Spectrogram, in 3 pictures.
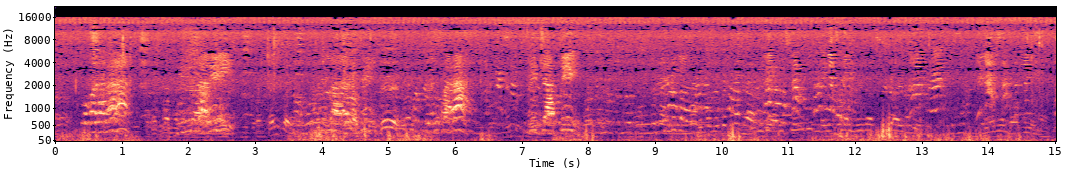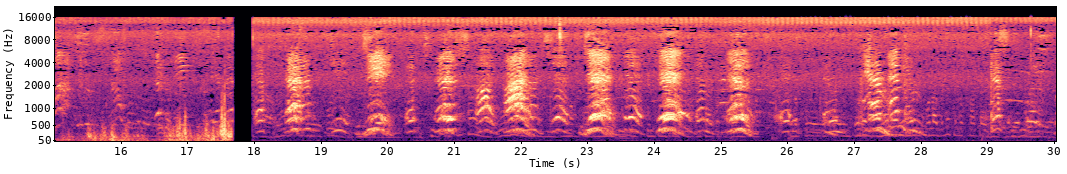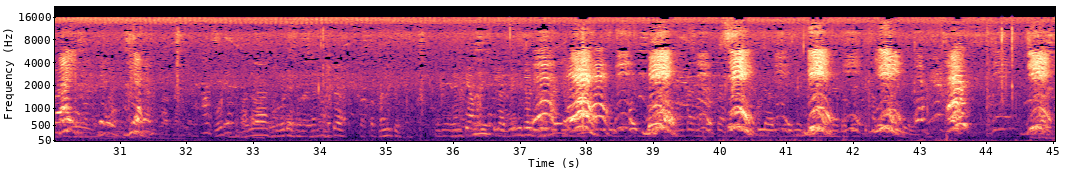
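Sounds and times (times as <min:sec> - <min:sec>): children chattering and calling out: 0:00.0 - 0:45.0.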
